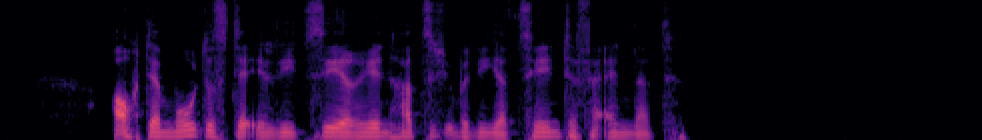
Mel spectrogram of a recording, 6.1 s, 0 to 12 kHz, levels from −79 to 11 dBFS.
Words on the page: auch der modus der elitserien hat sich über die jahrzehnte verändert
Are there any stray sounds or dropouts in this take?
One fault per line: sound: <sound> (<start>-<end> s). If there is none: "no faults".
no faults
